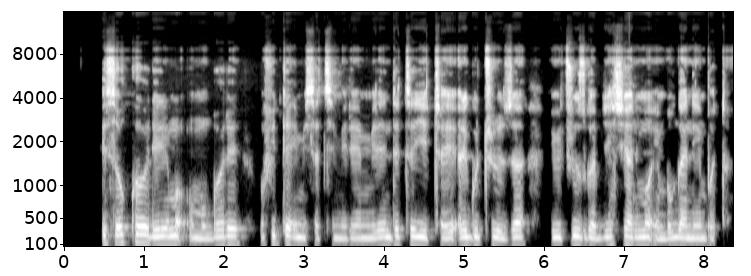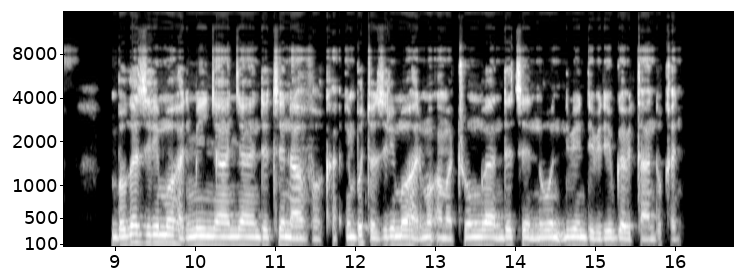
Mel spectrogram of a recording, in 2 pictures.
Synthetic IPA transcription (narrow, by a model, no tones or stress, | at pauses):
iso̞ko̞ɾiɾimo̞ʔumuɡo̞ɾe̞ufite̞imisat͡simiɾe̞miɾe̞nde̞t͡se̞jiːt͡ʃaje̞ʔaɾiɡut͡ʃuːzaiβit͡ʃuuzɡwabɟiːnʃihaɾimo̞ʔimboɡaniːmboto̥ | imboɡaziɾimo̞ɦaɾimiːɲaːɲande̞t͡se̞navukʰaimbuto̞ziɾimo̞haɾimo̞ʔamat͡ʃuːŋɡande̞t͡se̞nuniβiːndiβiɾiːb̚ɡaβitaːndukʰaɲe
